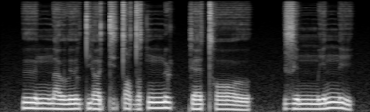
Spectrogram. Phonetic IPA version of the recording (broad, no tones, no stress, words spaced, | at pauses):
ɨːnːaʊ̯lɨːltjɐː tʲɛtɔdˤɘt nːɨɭkːɛ tʰɔːʊ̯ | zimːinːi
